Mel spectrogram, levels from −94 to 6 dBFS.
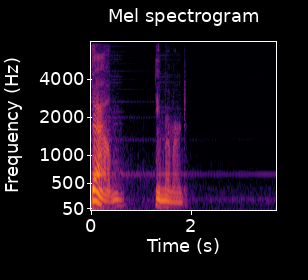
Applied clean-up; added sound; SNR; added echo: neural separator model SepFormer DNS4.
